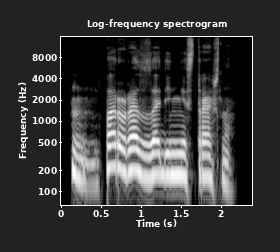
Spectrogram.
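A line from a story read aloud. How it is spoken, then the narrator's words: Snort, young man. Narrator (Russian): хмыкнул парень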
